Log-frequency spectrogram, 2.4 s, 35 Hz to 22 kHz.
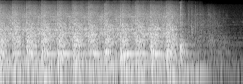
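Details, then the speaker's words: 2001 International Blue Bird school bus, T444E 7.3 diesel, after starter replacement: even starter churning at about four beats a second for nearly two seconds, never catching, then winding down; crank no start. "okay we're not getting a leak but we're also not getting a start"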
